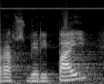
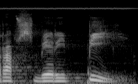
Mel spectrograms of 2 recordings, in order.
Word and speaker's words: Raspberry Pi: Ada yang membacanya dengan raspberry pie ya. Yang resmi adalah raspberry pie. Tapi saya sendiri rasa lebih ringan mengucapkannya dengan raspberry pe.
